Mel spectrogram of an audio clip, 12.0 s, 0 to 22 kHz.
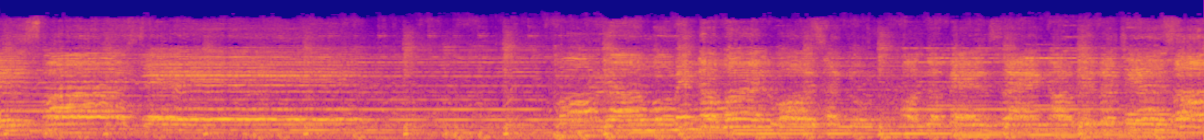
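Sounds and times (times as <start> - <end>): mixed choir singing a carol: 0.0 - 3.9, 5.6 - 12.0.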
